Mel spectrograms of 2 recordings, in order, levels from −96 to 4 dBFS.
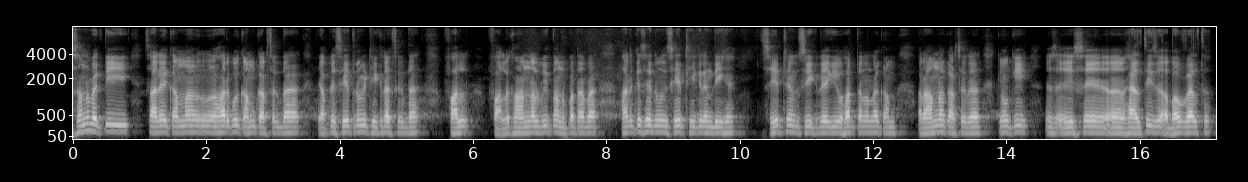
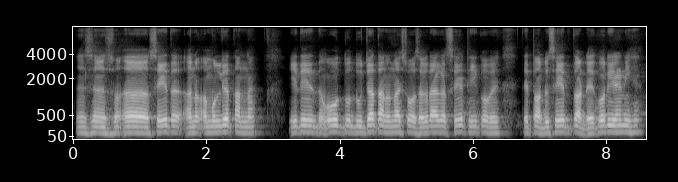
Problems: background sounds at intervals, background conversations at intervals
